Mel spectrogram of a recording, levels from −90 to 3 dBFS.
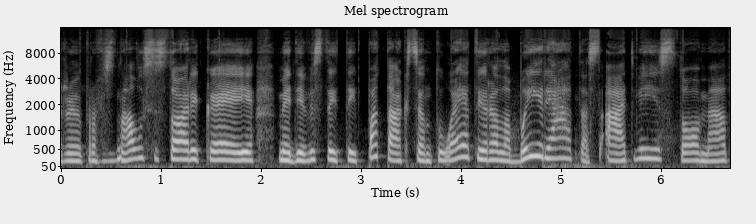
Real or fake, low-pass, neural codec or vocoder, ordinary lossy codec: real; 14.4 kHz; none; Opus, 32 kbps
